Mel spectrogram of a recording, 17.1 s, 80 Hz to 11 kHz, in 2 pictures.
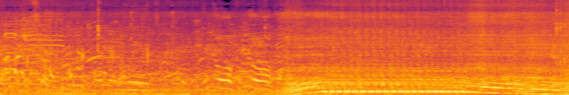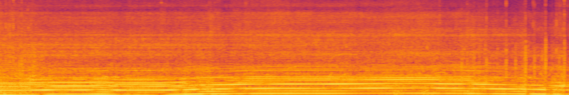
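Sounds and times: pump engine running: 4.6s - 7.4s, 8.0s - 10.0s.

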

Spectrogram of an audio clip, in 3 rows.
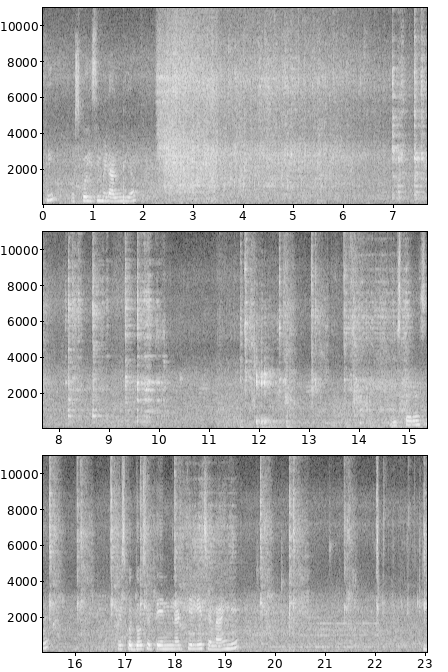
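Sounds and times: food sizzling in hot oil: 2.2s - 10.0s, 11.6s - 22.1s
metal spatula clinking and scraping: 7.0s - 10.2s, 11.6s - 20.7s, 21.4s - 21.7s.

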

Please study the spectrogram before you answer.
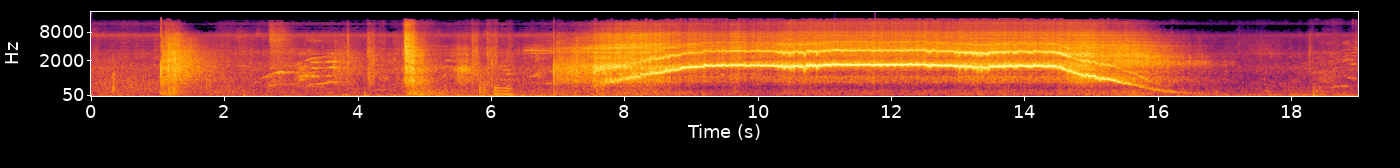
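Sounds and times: firework hissing: 4.9s - 17.5s
firework whistling: 6.4s - 17.1s.

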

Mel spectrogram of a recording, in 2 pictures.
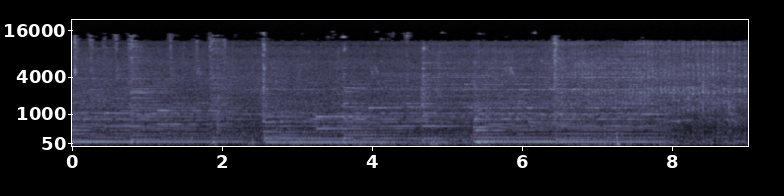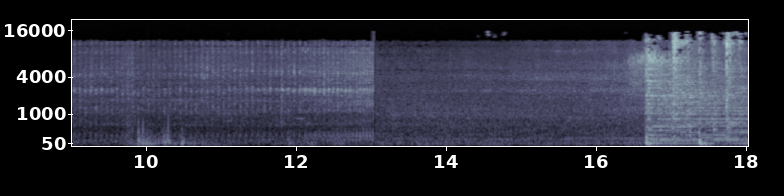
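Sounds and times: background music: 0.0s - 8.2s, 16.4s - 18.0s
street traffic: 0.0s - 18.0s
vehicle passing rumble: 0.0s - 18.0s.

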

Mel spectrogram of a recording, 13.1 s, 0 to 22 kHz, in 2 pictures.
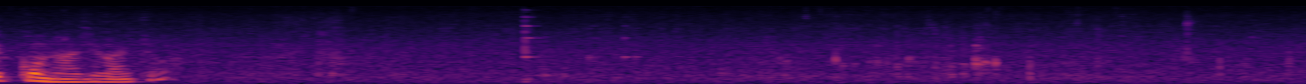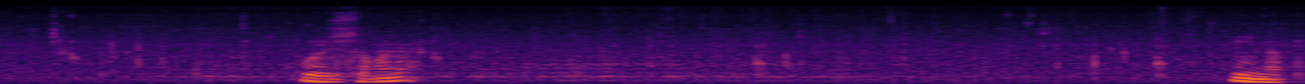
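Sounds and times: faint chewing: 3.0s - 8.0s, 8.6s - 12.8s.

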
